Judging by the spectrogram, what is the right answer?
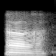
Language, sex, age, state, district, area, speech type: Kashmiri, male, 30-45, Jammu and Kashmir, Bandipora, rural, conversation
